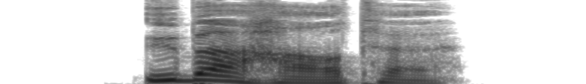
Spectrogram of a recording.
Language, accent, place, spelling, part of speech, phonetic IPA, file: German, Germany, Berlin, überharte, adjective, [ˈyːbɐˌhaʁtə], De-überharte.ogg
- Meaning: inflection of überhart: 1. strong/mixed nominative/accusative feminine singular 2. strong nominative/accusative plural 3. weak nominative all-gender singular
